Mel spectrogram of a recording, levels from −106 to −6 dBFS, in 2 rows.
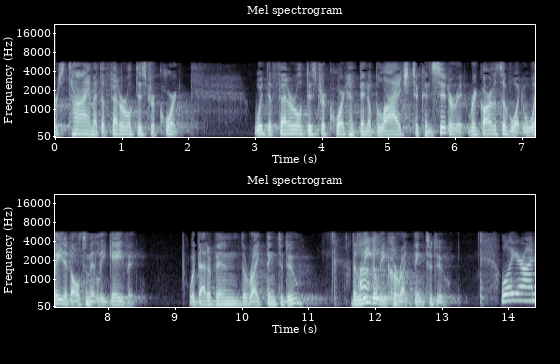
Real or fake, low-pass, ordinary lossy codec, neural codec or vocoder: real; 5.4 kHz; MP3, 32 kbps; none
